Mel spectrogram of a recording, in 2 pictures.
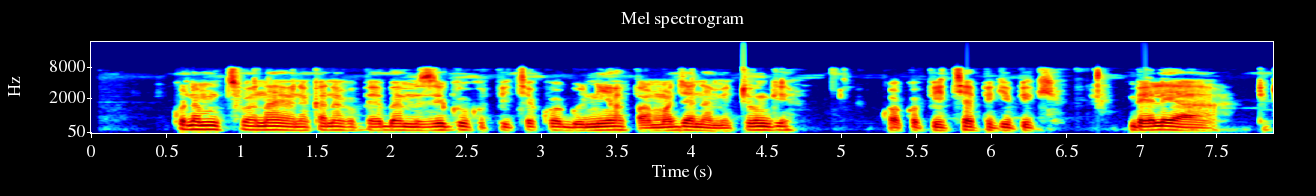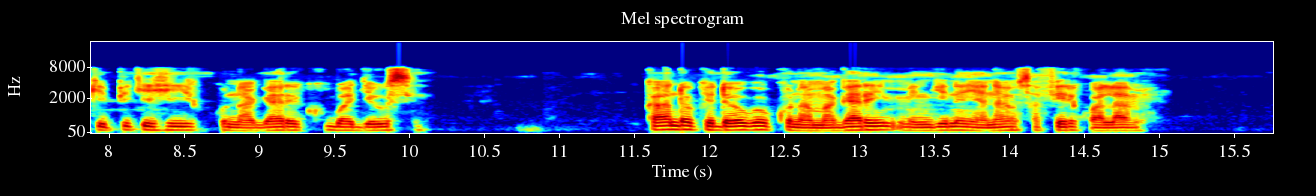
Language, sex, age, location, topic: Swahili, male, 18-24, Nakuru, agriculture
